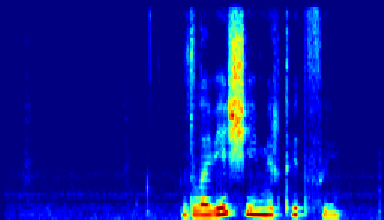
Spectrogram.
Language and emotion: Russian, neutral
